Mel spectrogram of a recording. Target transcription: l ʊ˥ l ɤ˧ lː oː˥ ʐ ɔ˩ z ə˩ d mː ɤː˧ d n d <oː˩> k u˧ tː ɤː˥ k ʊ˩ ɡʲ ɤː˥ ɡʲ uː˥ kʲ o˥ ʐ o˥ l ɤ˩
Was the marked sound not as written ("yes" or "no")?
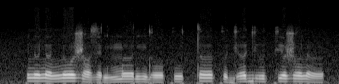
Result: no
